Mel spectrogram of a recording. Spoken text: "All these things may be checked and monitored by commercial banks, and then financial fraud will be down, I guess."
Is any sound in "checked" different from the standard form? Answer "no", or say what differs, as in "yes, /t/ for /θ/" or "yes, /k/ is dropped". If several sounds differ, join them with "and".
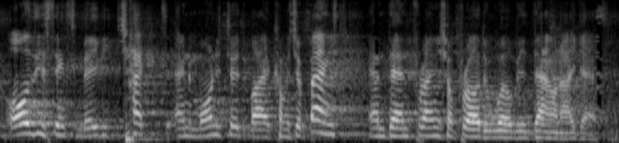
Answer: no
